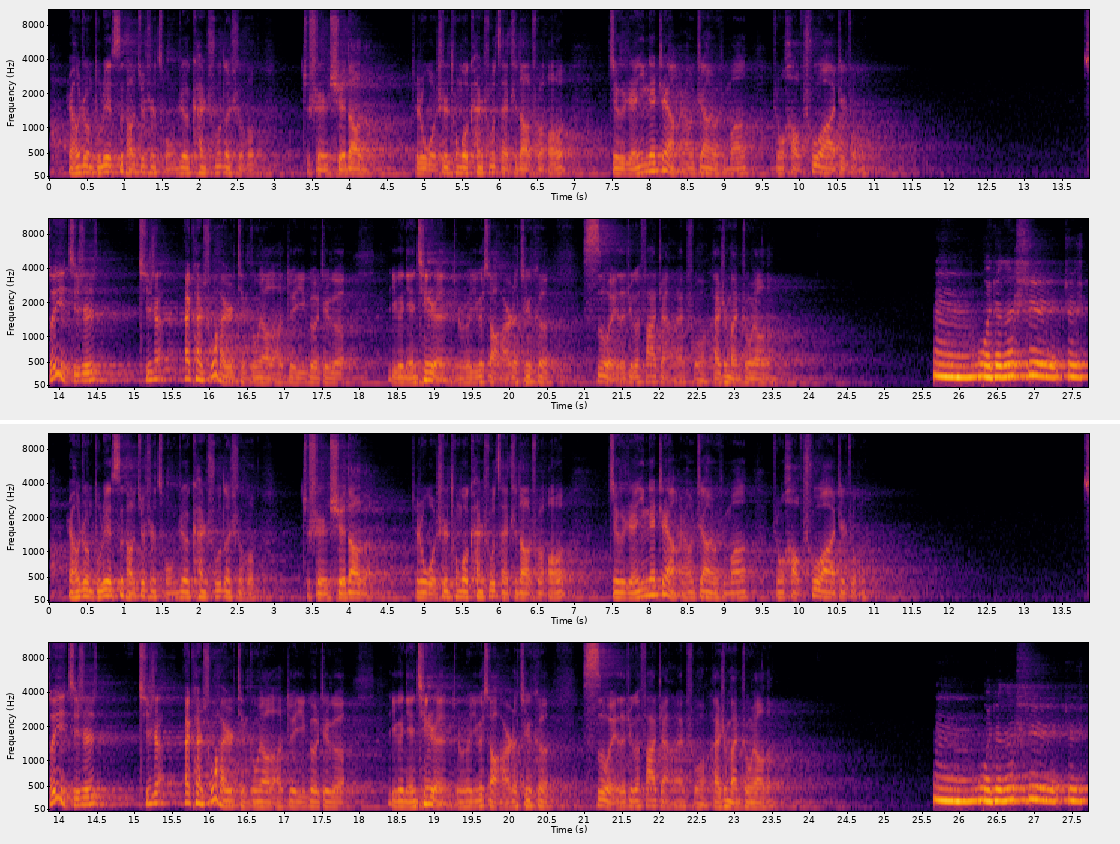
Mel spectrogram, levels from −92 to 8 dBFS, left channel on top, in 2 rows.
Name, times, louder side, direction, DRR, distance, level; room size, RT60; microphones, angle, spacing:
voice 1, 0.2-2.8 3.4-4.3 4.9-6.9 7.5-9.3 9.7-10.9 13.8-14.5 15.0-15.4 15.7-17.8 18.4-20.5 21.0-23.5, right 2 dB, 15° right, 7 dB, 0.9 m, -24 dB
voice 2, 25.6-27.6, left 1 dB, 40° left, 3 dB, 0.6 m, -13 dB
22.5 x 18.0 x 9.4 m, 2.8 s
head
